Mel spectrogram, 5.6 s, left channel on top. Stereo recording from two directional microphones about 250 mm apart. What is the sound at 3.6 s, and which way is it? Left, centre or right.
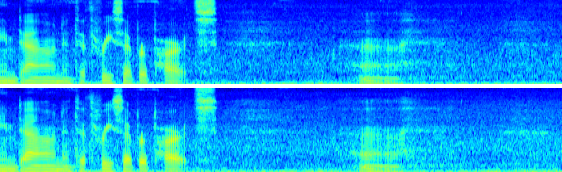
Speech, centre.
